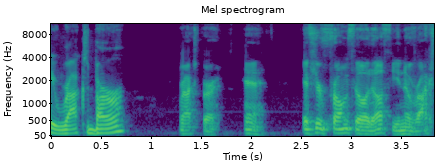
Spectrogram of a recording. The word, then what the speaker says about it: Roxborough: Roxborough.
